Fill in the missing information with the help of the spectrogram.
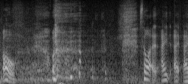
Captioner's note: laughter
